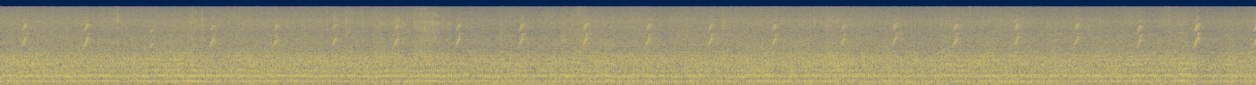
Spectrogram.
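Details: Many honey bees coming and going at a top bar hive entrance while foraging for nectar, landing and taking off; the wing hum stays continuous, low and even, and soft high ticks recur roughly every half second.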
